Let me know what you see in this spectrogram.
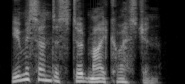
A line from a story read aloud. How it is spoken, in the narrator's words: said wearily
